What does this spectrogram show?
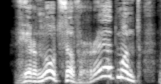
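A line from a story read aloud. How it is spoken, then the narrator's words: Exclaimed. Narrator (Russian): воскликнул Уилл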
